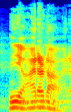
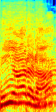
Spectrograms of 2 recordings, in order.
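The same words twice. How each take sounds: First: Said in the usual way. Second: Louder, higher നീ ആരടാ? thrown hard; loud challenge. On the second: Retold or imitated. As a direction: bark നീ ആരടാ? at the stranger. Quarrel, who are you. (നീ ആരടാ? ഉറക്കെ വെല്ലുവിളിയോടെ)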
